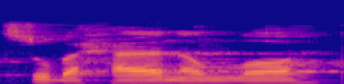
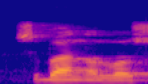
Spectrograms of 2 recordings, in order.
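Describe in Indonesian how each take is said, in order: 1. Diucapkan dengan hati-hati dan h di akhir terdengar jelas. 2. Diucapkan dengan cepat tanpa bunyi h di akhir. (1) "Kerasa dulu haknya, baru benar" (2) "Kalau kita baca cepat-cepat ... Ada nggak haknya? Nggak ada"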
